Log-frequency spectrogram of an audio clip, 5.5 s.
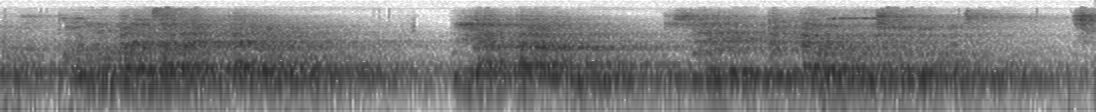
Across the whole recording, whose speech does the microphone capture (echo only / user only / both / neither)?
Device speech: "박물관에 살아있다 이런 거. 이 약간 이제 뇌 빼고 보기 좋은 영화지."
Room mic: echo only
